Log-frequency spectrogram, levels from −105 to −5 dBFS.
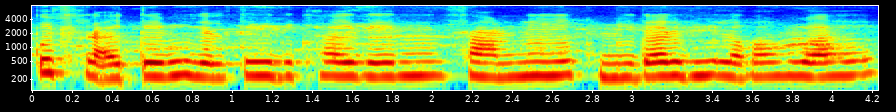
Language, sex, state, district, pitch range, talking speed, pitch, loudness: Hindi, female, Maharashtra, Mumbai Suburban, 230-245 Hz, 225 wpm, 235 Hz, -16 LUFS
